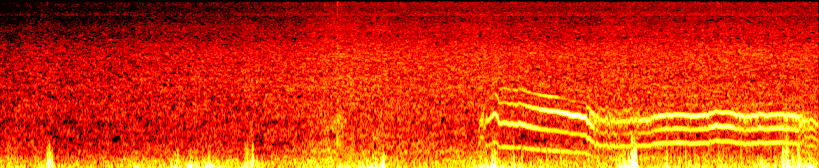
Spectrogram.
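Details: Hungry kittens crying loudly and chasing each other while eating: scattered soft thumps and rustles, then a long, drawn-out wavering meow that dips and levels off over the last three seconds.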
